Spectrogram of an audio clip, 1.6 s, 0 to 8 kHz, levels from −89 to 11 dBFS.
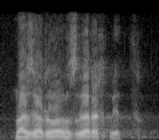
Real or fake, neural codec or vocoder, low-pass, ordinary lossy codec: real; none; 7.2 kHz; MP3, 64 kbps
